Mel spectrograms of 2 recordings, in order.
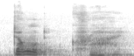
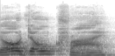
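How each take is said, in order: First: Breathy hush full of compassion; soft whispered comfort; compassionate whisper. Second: Casual, offhand comfort; hollow reassurance; empty platitude. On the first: Acted. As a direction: whisper it tenderly, as Jesus to the widow. Jesus quoted with compassion. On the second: Retold or imitated. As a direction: toss it off like a platitude. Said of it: "just some platitude".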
